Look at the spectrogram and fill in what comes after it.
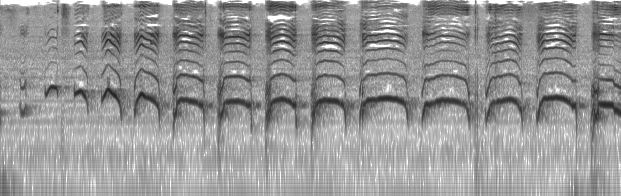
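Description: A small dog giving a rapid run of about fourteen high-pitched yelps, each rising and falling in pitch, at roughly two to three a second.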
